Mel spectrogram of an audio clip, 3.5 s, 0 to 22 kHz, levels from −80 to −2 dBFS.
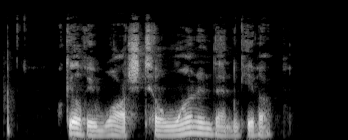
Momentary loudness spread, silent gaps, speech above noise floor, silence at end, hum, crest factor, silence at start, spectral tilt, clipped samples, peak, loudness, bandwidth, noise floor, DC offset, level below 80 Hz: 12 LU; none; 68 dB; 0.8 s; none; 20 dB; 0.65 s; -4.5 dB/octave; under 0.1%; -2 dBFS; -20 LUFS; 14.5 kHz; -86 dBFS; under 0.1%; -58 dBFS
